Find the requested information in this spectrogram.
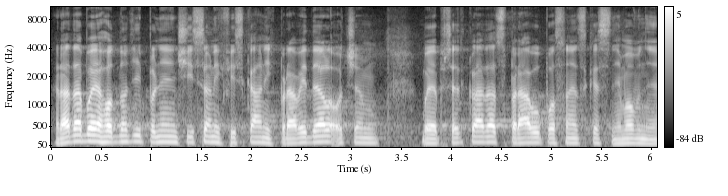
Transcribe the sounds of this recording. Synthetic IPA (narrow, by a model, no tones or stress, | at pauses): ɾad̪abudɛɦod̪nocit̪̚pl̩ɲɛɲiːt͡ʃiːsɛlniːxfiskaːlɲiːxpɾavɪd̪ɛlo̰t͡ʃɛm | budɛpr̝̥ɛt̪klaːd̪at̪spɾaːvuposlaɲɛt͡skɛːsɲɛmovɲɛ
